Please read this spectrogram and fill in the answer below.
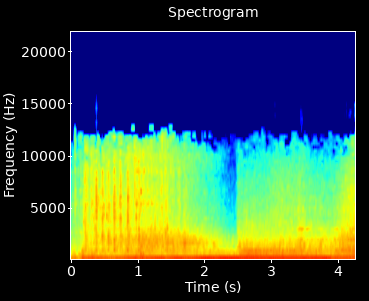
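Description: A loud, steady low hum with a hiss over it, engine-like in character; the hiss cuts off abruptly about two and a half seconds in while the hum carries on.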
